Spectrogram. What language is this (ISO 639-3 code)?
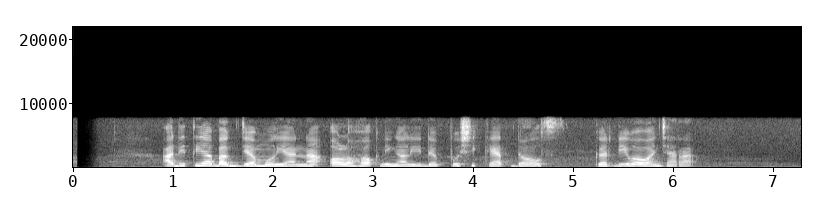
sun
